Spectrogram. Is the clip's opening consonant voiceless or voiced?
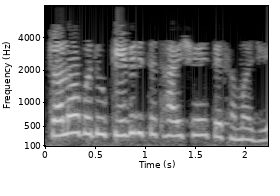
voiceless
